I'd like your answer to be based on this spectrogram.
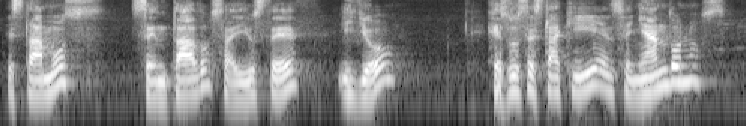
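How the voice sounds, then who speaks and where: A man's voice: medium pitch, very animated, normal speed, breathy edge. A man, preaching a sermon as pastor and putting rhetorical questions to the congregation.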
